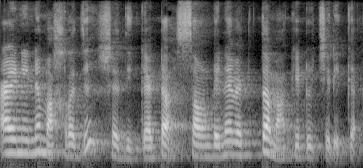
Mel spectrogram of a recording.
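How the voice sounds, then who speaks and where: Woman teaching Quranic recitation. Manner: patient step-by-step instruction, softly ending phrases with "ട്ടോ"; chants verses slowly in a drawn-out, higher recitation voice. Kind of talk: online tajweed lesson.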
